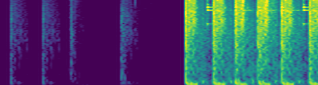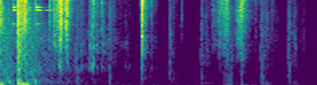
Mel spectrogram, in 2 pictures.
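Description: Footsteps run on grass.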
